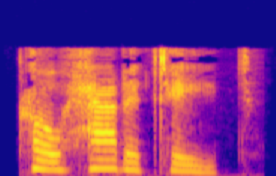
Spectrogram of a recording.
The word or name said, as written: cohabitate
